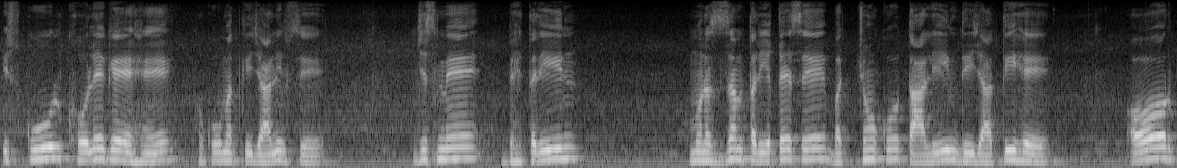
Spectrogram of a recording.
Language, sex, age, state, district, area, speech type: Urdu, male, 18-30, Delhi, South Delhi, rural, spontaneous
